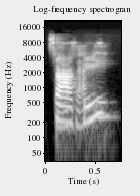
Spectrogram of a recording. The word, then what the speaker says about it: Psaki: The answer is Jen Psaki or Saki. How do you pronounce her name? Saki. Saki. Mm-hmm. Saki. Jen Psaki.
